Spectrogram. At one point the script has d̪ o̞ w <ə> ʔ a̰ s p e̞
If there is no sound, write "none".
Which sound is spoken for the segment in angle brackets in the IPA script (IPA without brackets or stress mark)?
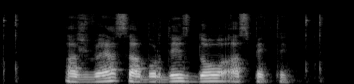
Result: ə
